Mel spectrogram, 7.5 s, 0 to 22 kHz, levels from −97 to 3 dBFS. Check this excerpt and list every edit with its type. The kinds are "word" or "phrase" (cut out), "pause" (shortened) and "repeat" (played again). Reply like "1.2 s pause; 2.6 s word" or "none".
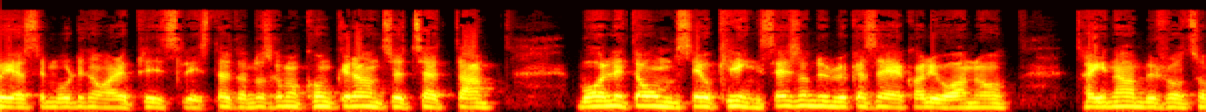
none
